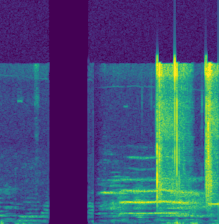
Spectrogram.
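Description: The sound cuts out to dead silence for a moment, then a long animal call with a steady held pitch comes in.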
